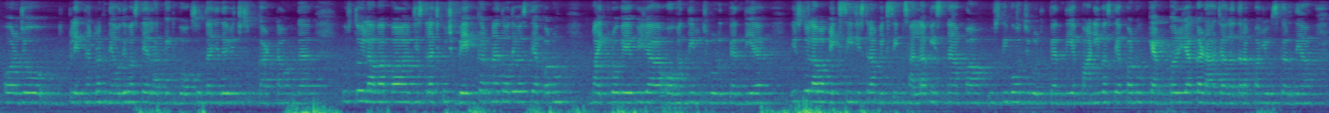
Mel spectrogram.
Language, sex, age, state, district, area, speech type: Punjabi, female, 30-45, Punjab, Mohali, urban, spontaneous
